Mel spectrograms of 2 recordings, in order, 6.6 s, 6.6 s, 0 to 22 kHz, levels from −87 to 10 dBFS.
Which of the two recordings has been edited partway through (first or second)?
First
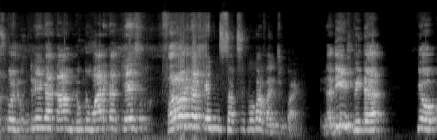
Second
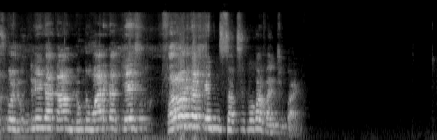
first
